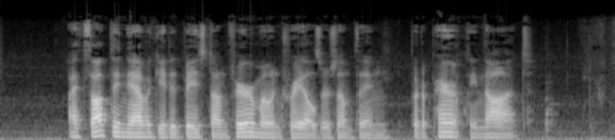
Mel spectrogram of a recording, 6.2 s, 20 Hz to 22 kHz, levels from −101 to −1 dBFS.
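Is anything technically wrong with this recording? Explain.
Yes. From 0.11 s to 6.14 s the speech carries clock slip clicks, a faint, even ticking roughly every 40 ms that blurs into a soft rattle. The likely cause is two devices running on unsynchronised clocks, differing by something like 500 ppm, so a single sample is dropped or repeated each time the drift builds to one sample. On a waveform each slip is a tiny discontinuity; a spectrogram shows evenly spaced thin vertical lines, strongest under loud speech.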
